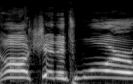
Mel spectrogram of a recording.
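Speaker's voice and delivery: high mock alarm; hammed-up startled militia shout; alarmed cry. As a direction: raise the alarm in a retold panic.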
